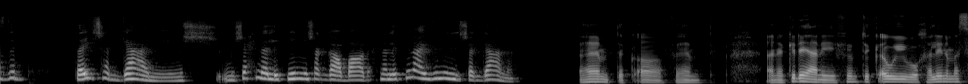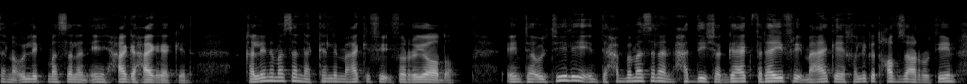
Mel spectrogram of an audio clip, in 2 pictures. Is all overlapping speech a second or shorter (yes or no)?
yes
